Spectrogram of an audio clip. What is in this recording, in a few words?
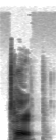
"top", English; 3000 words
